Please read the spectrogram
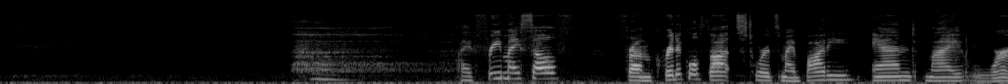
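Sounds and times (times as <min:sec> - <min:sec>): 
single deep breath as a loud airy sigh: 0:00.0 - 0:01.3, 0:02.9 - 0:04.6
speech: 0:04.6 - 0:10.0.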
